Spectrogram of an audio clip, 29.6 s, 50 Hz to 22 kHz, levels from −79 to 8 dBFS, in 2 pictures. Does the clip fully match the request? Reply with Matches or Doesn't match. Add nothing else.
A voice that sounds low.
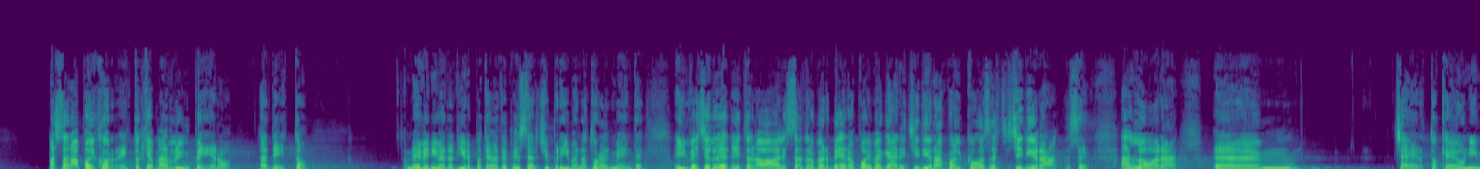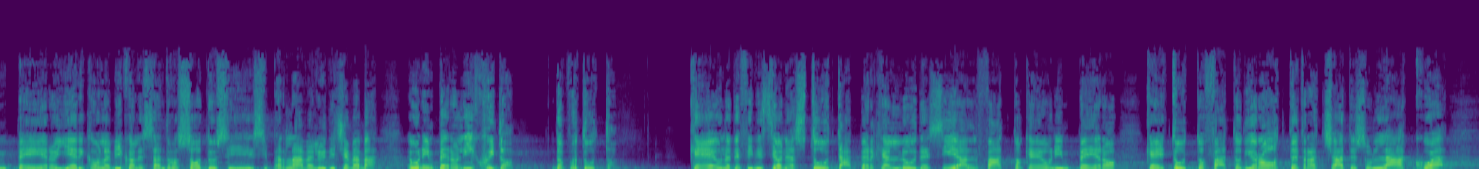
Doesn't match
